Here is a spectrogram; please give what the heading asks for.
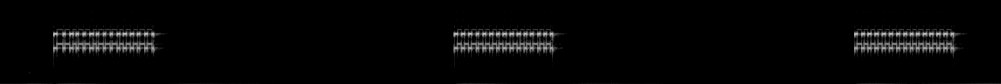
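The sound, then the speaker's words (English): Telephone ringing after a number is dialed: three evenly spaced electronic ring bursts, each about a second long, separated by long silences. “Ring him. I'll dial his number now.”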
